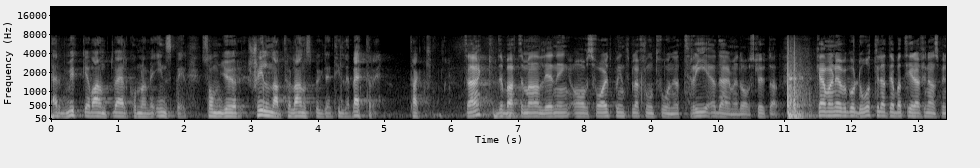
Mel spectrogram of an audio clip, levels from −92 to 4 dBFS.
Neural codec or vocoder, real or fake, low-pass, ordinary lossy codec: none; real; none; none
